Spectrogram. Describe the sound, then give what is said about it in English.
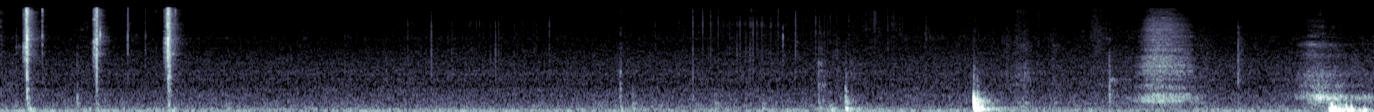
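A lighter is flicked three times in quick succession to relight a blunt, giving sharp clicks, followed by quiet rustling, a soft breathy hiss and a few muffled thumps near the end, with no talking. “I'll let this blunt go out again. Let me go ahead and re-sparker here.”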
